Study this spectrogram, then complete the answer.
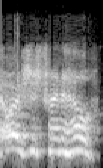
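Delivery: high-pitched mock innocent voice; mock excuse-making. Housing provider excusing themselves to investigators, mock innocent.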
